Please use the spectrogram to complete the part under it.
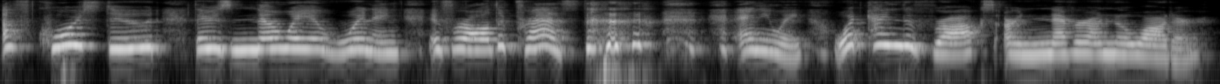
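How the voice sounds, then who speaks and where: A woman's voice: sits high, animated, slow, dull audio. A woman playing an upbeat, goofy young friend in an audio drama, casual, jokey and encouraging. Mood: playful. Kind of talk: amateur audio drama acting.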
